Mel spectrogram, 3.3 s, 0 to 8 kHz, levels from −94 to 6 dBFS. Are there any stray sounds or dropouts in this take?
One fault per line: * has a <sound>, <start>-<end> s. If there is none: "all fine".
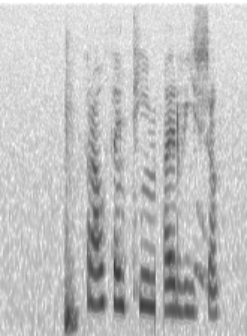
* has a dropout, 2.1-2.2 s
